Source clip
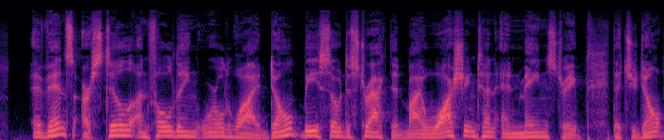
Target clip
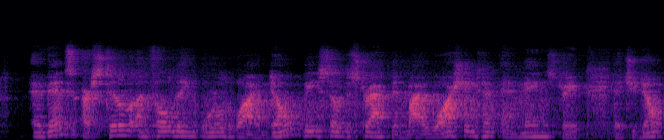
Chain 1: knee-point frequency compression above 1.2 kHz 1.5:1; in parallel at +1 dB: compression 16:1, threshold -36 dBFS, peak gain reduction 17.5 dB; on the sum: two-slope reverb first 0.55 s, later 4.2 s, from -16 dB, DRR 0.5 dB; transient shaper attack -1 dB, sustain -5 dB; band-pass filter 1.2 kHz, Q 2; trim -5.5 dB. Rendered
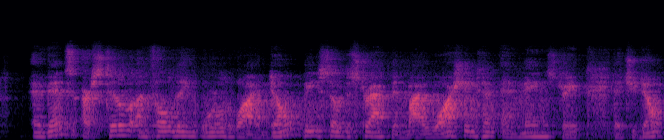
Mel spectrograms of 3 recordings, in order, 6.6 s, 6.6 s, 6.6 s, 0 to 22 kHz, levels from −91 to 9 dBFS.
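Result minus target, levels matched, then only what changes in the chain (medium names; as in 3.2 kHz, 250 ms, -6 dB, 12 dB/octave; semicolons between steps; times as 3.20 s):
compression: peak gain reduction -8 dB
change: compression 16:1, threshold -44.5 dBFS, peak gain reduction 25.5 dB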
